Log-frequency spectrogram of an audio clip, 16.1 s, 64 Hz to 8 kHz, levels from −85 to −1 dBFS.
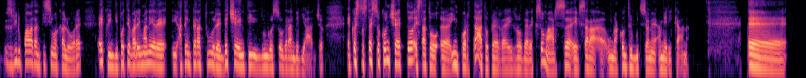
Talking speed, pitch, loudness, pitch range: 125 wpm, 135 Hz, -22 LUFS, 115-150 Hz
